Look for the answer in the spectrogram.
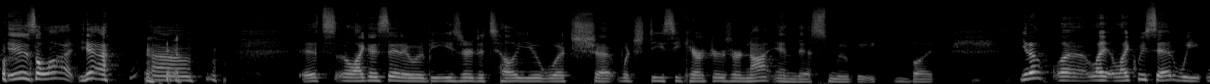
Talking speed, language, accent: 175 wpm, English, American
